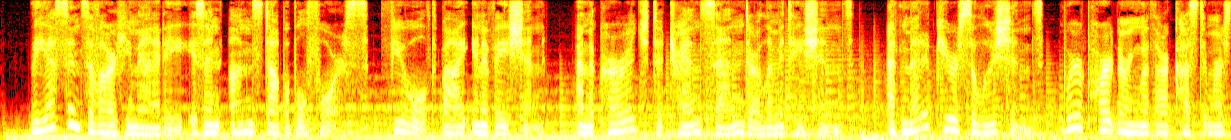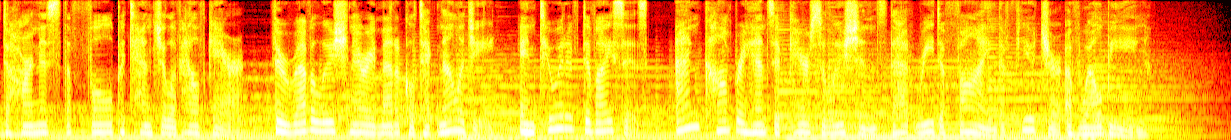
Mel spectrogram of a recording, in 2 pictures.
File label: Corporate, Upbeat Encouraging, Female Voice; MEDICURE SOLUTIONS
